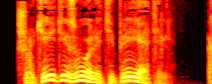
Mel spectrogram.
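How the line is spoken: Amused snort. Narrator (Russian): хмыкнул Марлоу

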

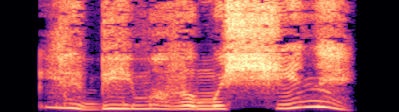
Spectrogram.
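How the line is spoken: Hoarse whisper. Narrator (Russian): хрипло прошептала я

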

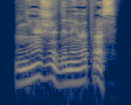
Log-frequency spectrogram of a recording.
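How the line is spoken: Muttering. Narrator (Russian): пробормотал Сергей

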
